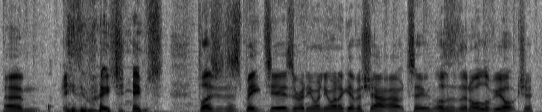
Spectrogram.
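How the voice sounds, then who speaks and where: A man's voice: high-pitched, fairly even intonation, fast talker, clear, resonant tone, faint music behind. A British man hosting a sim-racing broadcast, upbeat and cheeky, using lots of slang. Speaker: race commentator and host.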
